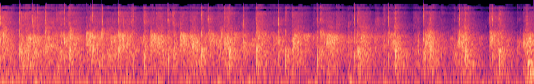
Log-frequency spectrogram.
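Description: Steady clapping from an audience at a Telugu gathering, many hands beating continuously at a moderate distance with no voices over it.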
